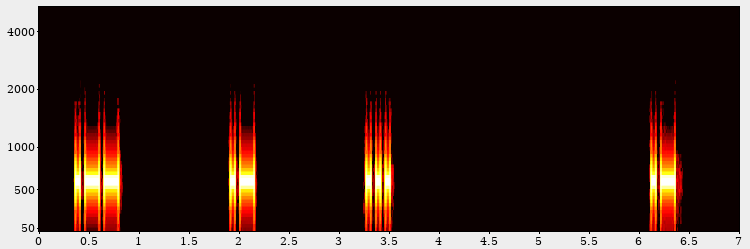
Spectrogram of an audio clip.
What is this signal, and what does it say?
Morse code, heard as a keyed tone, about 25 wpm, spaced as for 7 wpm, 600 Hz. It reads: WAS A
